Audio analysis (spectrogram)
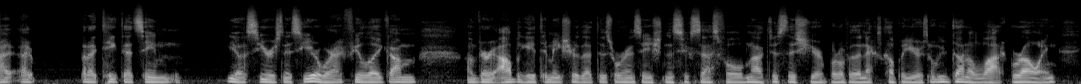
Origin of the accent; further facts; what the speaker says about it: Rensselaer, United States; I started volunteering at a senior center in my hometown in Rensselaer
